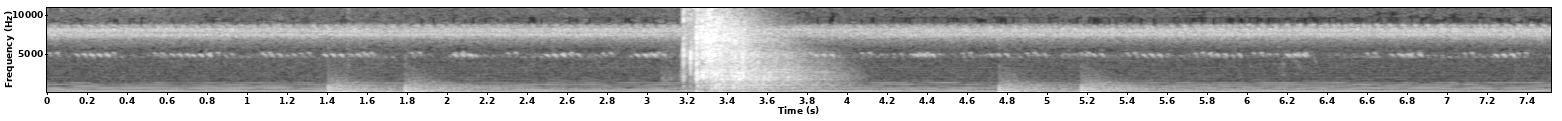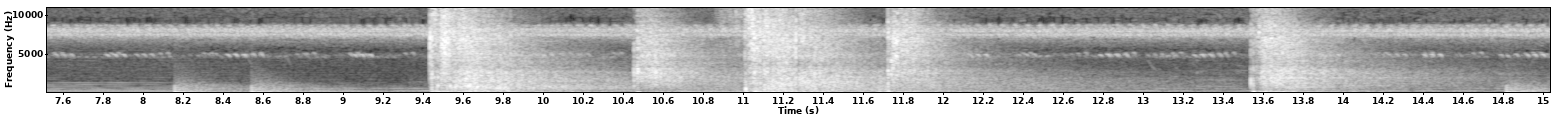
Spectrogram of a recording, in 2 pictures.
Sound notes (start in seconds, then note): 3.1 gun fires; 9.4 guns fire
